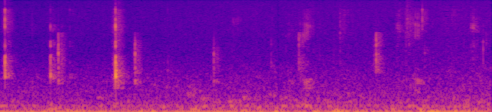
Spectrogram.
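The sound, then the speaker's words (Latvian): Woodworm beetles ticking inside wood, the mating sounds made when females want to mate: a dozen or so sharp, dry clicks at irregular intervals, some in quick pairs, over a steady low hum with no talking. “Vēl par ķirmju klātbūtni liecina šādi tikšķi.”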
